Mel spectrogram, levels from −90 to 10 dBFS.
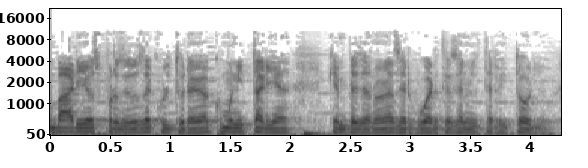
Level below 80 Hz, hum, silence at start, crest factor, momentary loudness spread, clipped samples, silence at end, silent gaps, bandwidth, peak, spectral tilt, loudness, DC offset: -34 dBFS; none; 0 s; 16 dB; 6 LU; under 0.1%; 0 s; none; 10.5 kHz; -2 dBFS; -6.5 dB/octave; -20 LUFS; under 0.1%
